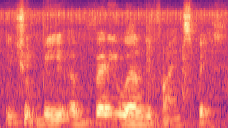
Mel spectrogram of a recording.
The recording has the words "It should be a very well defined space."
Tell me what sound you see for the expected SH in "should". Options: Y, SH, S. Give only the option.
SH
